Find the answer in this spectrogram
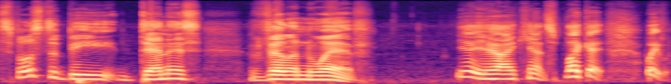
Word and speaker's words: Villeneuve: Forrest Gump writer Eric Roth to pen Dennis Villeneuve's Dune reboot. They're rebooting Dune, officially. Wait, did you just say Dennis Villeneuve? Because that's what it sounded like you said. And it's supposed to be Dennis Villeneuve.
